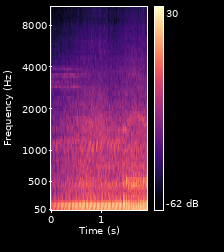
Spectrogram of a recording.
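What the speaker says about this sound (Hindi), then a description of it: "ये तो ऐसे क्लच छोड़ने पे ही उड़ रही है यार" Motorcycle engine revving steadily at close range as the clutch is let out, a continuous loud mid-pitched drone with slight rise in pitch toward the end, no talking.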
